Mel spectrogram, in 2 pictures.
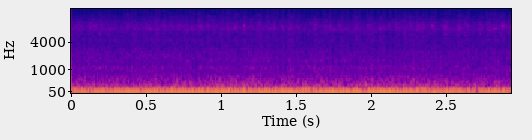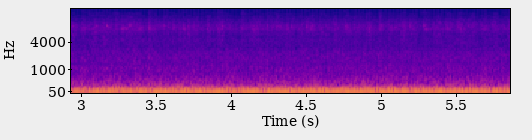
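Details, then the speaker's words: Engine with a newly installed FAST fuel injection system that floods once warm, ECU and harness moved outside the car to rule out electrical noise: after revving it runs very rich, idle wavers, sags and surges near stalling before O2 correction settles. "I'll do it again see it got really fat then you you heard a car surge it'll crack itself once it settles down"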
